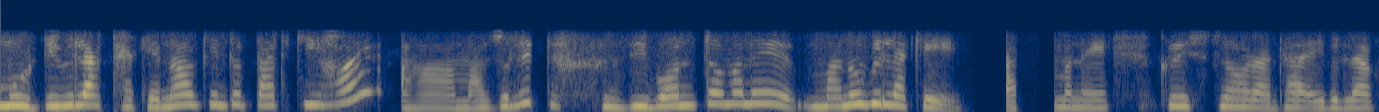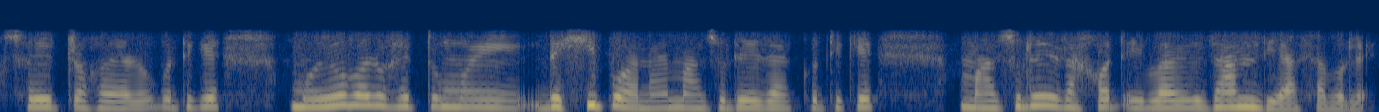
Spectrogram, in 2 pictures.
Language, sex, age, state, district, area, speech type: Assamese, female, 30-45, Assam, Goalpara, urban, conversation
